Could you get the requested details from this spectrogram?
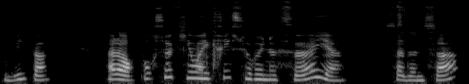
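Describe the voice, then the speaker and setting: A woman teacher reads a dictation to young pupils, spelling each word out letter by letter at an unhurried pace. Her voice sits a little high and she gently warns about spelling traps. The recording is close and dry, with no room sound. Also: lively intonation, no echo. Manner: slow, spelling words letter by letter. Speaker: primary school teacher. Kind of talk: dictation lesson for children.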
